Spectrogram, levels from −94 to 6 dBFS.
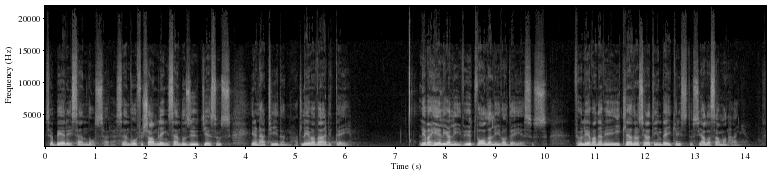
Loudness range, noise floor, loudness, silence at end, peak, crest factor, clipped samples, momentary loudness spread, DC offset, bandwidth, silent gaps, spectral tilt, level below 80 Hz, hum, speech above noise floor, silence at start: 5 LU; -69 dBFS; -25 LUFS; 0.55 s; -8 dBFS; 18 dB; under 0.1%; 15 LU; under 0.1%; 18.5 kHz; none; -5.5 dB/octave; -76 dBFS; none; 44 dB; 0 s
